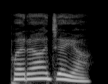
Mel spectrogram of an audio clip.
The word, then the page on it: ಪ್ರಾಜ್ಯ: pfrājya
